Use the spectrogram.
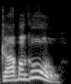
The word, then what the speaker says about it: capicola: yeah well how how what is the correct pronunciation of capicola we just said it one time just gabba gold gabba gold okay good yes that's the one okay cause i've heard that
